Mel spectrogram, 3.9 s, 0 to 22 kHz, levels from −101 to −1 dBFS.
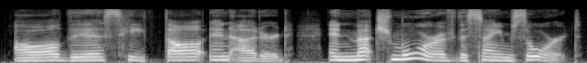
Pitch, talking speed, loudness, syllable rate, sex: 195 Hz, 200 wpm, -17 LUFS, 4.4 syllables/s, female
